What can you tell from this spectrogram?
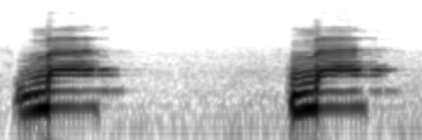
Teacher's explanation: বা জবর উচ্চারণের সময়ও এক প্রকারের কলকলা হয়। এই কলকলাটার দিকে খুব বেশি খেয়াল রাখা জরুরি। · এমনিতেই বা হরফের মধ্যে আরেকটি সিফাত পাওয়া যায়, সিদ্দাত, যার কারণে আওয়াজ খুব শক্ত হবে।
